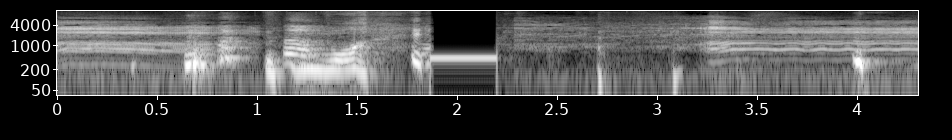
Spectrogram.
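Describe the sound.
A short, steady telephone tone sounds once on its own for about a third of a second as someone makes a phone call, with voices talking and murmuring before and after it.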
